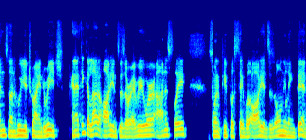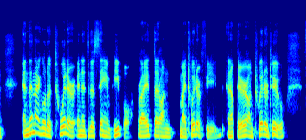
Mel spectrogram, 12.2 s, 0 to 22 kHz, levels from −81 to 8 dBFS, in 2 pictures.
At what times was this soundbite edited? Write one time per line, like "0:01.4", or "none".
0:01.3
0:04.3
0:05.0
0:05.7
0:07.9
0:08.8
0:09.3
0:10.8

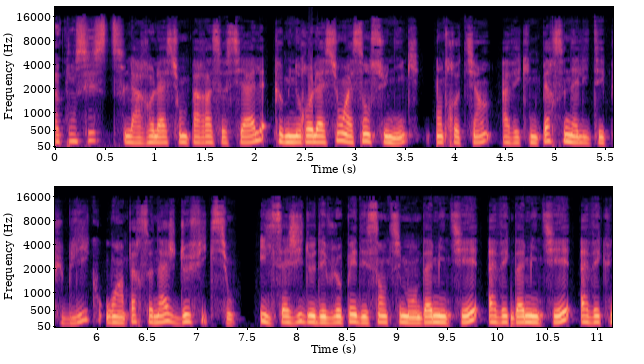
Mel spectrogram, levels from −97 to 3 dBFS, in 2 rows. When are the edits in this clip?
0:02.2
0:03.8
0:10.1

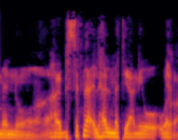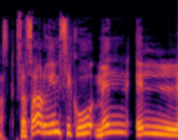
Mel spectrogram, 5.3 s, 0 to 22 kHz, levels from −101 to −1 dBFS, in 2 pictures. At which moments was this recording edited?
0:02.9

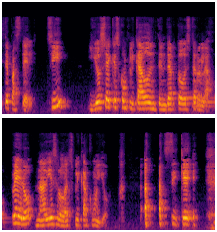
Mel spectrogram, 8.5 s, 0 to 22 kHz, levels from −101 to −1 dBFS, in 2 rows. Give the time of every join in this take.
0:01.6
0:06.7

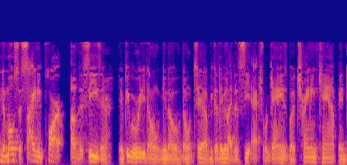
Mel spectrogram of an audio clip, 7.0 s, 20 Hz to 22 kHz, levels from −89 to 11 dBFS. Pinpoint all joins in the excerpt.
0:01.3

